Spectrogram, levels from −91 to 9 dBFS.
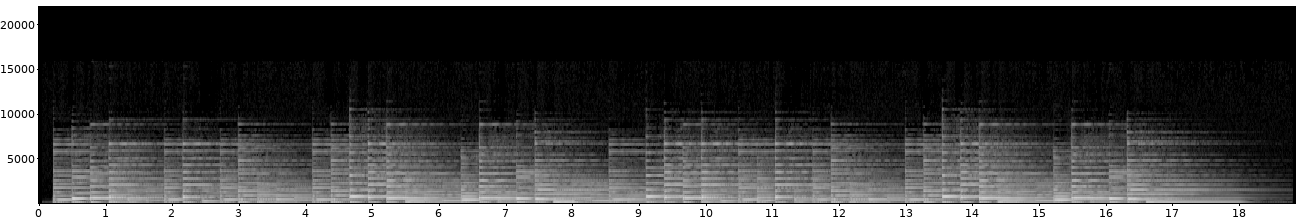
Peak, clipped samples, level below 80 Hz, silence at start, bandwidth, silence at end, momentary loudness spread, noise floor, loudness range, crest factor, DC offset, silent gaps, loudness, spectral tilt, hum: -2 dBFS; under 0.1%; -34 dBFS; 0.2 s; 10 kHz; 0.7 s; 10 LU; -57 dBFS; 4 LU; 16 dB; under 0.1%; none; -19 LUFS; -5 dB/octave; none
